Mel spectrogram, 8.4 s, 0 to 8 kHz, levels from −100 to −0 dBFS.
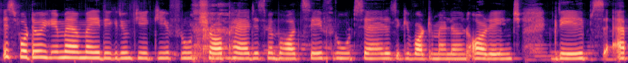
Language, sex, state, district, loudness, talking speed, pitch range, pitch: Hindi, female, Himachal Pradesh, Shimla, -17 LUFS, 170 wpm, 230-250 Hz, 240 Hz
